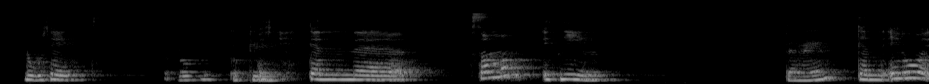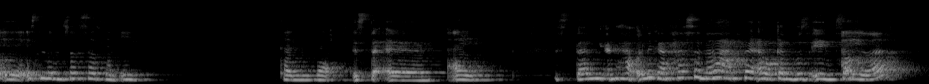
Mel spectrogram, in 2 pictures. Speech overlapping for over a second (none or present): none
